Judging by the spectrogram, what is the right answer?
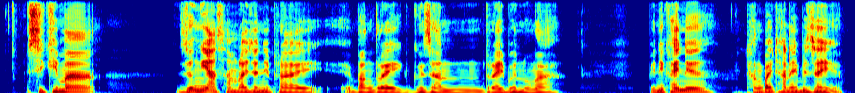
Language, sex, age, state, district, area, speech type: Bodo, male, 30-45, Assam, Kokrajhar, rural, spontaneous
